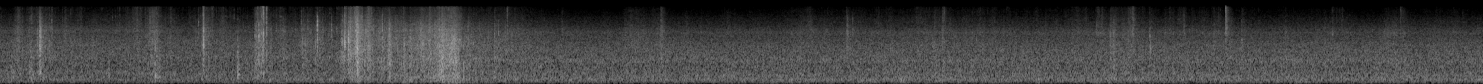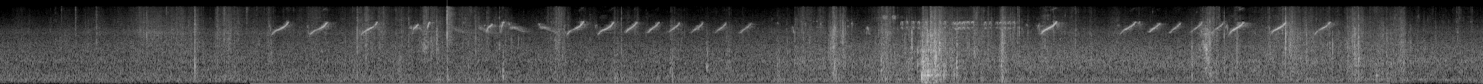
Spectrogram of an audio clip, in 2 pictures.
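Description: A small bird calling in quick runs of high chirps, each dropping in pitch, from a little past halfway on, over a steady rushing background. There are a few sharp clicks and knocks in the first seconds, and one louder rustling knock near the end.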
